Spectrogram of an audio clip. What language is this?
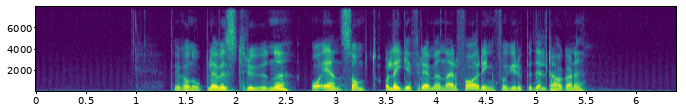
Norwegian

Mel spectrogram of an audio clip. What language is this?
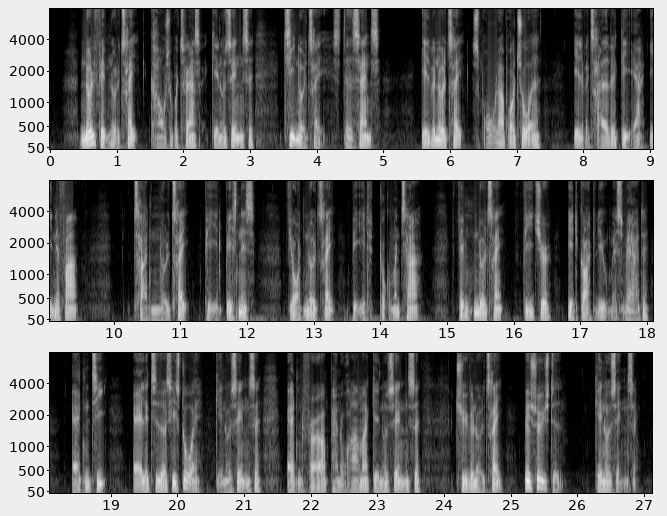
Danish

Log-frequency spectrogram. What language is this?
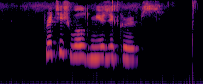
English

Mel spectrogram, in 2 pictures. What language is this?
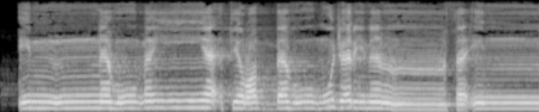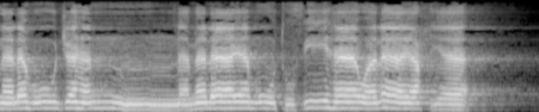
Arabic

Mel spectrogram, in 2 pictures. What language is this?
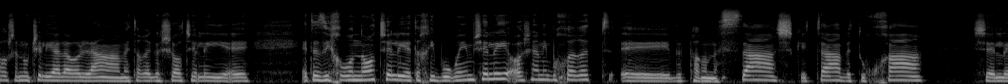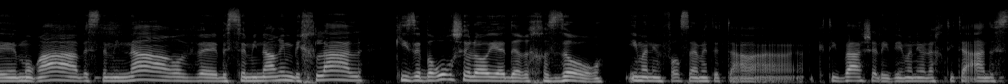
Hebrew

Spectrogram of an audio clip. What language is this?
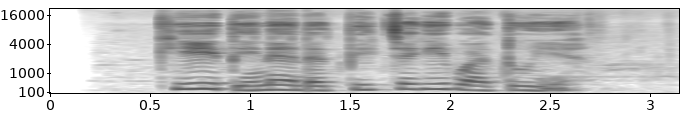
Kalenjin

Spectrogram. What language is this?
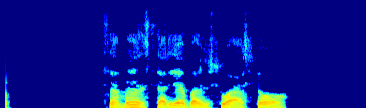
Baatonum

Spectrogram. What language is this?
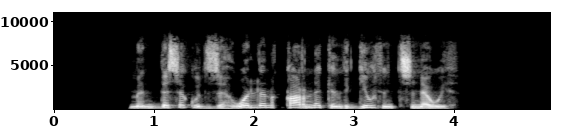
Kabyle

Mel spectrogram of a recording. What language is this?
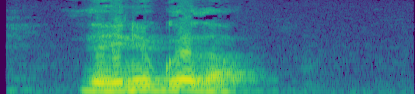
Kabyle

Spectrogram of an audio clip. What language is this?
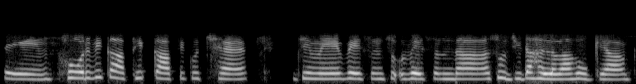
Punjabi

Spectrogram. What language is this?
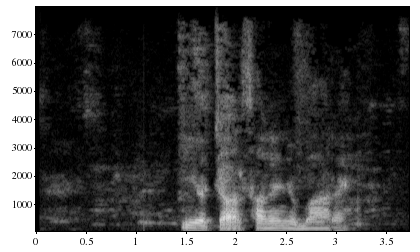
Lasi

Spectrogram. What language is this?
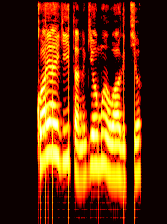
Kalenjin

